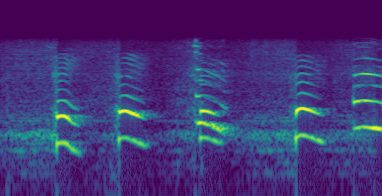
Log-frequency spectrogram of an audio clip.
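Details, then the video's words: Demon, a pet Siberian Husky, 'talks' back to his owner indoors: five short, yodel-like calls that swoop down in pitch, coming about every half-second to second in a small room. "Having a conversation with my husky"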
